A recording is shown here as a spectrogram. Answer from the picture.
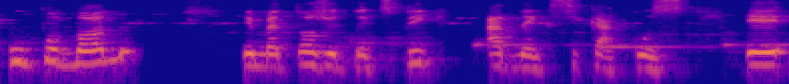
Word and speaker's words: anexikakos: Eh bien, anexikakos, ça s'écrit A-N-E-X-I-K-A-K-O-S, comme on l'entend. Ça s'écrit comme ça s'entend. Anexikakos, avec le X et les K.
